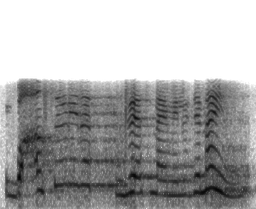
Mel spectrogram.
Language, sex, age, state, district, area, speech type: Odia, female, 60+, Odisha, Boudh, rural, conversation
